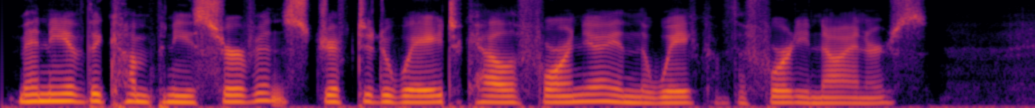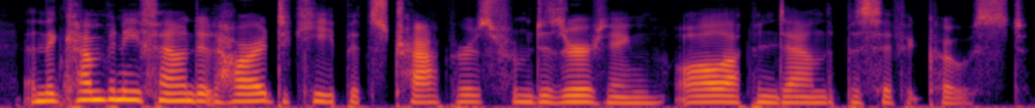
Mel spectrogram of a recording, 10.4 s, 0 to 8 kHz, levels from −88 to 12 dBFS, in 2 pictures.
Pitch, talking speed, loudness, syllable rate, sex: 175 Hz, 205 wpm, -21 LUFS, 5.6 syllables/s, female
